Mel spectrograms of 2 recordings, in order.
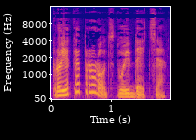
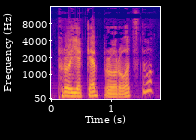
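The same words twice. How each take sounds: First: Said in the usual way. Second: Slow, louder, rising disbelief on про; incredulous repeat. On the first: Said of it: "вів далі Гаррі". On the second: Acted. Bellatrix repeats Harry's question, slow and incredulous. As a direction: drag the echo out in disbelief. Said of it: "перепитала Белатриса".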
